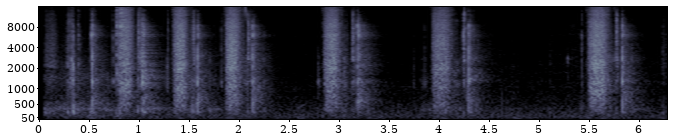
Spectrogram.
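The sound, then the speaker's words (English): Spray bottle spraying: many short, sharp bursts of airy hiss, loud against a quiet background, coming in irregular clusters with brief pauses between groups. “The sound you just heard was a recording of a spray bottle.”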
